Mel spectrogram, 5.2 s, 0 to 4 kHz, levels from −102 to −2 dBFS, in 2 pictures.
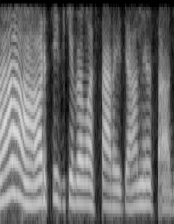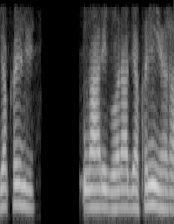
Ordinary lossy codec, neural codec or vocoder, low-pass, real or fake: none; codec, 16 kHz in and 24 kHz out, 1.1 kbps, FireRedTTS-2 codec; 3.6 kHz; fake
